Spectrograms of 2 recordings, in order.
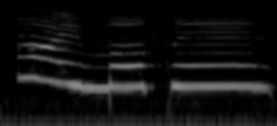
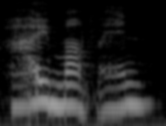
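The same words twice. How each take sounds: First: Very high, slow, soft cooing. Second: Said in the usual way. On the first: Real, not acted. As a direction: coo it up high like to a kitten. Cooing to the cat.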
